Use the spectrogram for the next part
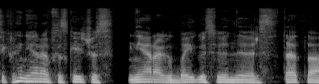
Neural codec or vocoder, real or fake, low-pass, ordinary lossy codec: codec, 44.1 kHz, 7.8 kbps, Pupu-Codec; fake; 14.4 kHz; AAC, 48 kbps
